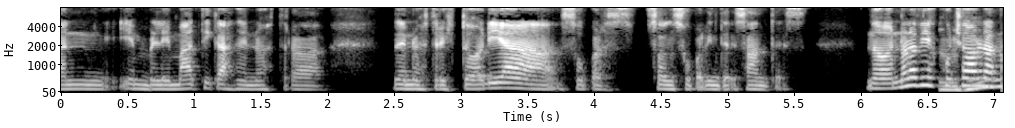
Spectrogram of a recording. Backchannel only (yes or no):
yes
